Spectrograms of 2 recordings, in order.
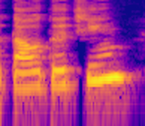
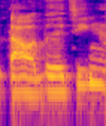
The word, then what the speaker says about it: Tao Te Ching: Wen Dyer's, he pronounced this Taoteching, but it's okay. But basically now a lot of people do read the Tao Te Ching, it's like a Daodejing.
